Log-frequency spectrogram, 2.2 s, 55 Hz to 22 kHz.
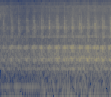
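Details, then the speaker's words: Hidoes B10 retro e-bike at top speed (about 28 on full power with pedalling): fast, fairly even ticking over motor hum and wind; source unknown, owner suspects an assembly issue, nothing major, not yet checked over. "I don't know what that noise is it might just be assembly issue I don't think it's nothing major"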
